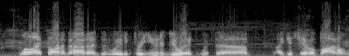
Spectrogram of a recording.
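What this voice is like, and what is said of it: Somewhat fake put-on accent. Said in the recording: “your accent is a little fake”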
